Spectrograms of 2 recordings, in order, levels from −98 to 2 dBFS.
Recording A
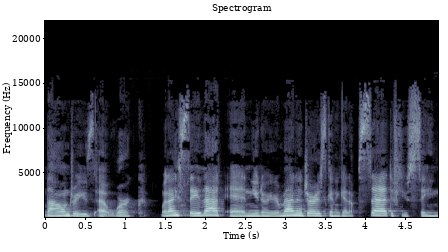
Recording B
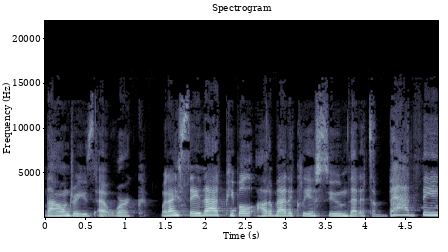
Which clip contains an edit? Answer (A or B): A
